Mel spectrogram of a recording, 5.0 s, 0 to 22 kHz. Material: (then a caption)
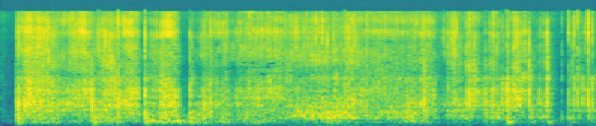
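Card. Long acrylic nails scratch across the glitter surface of a thin, solid, flat red glitter-covered card sheet. The result is a dense, continuous gritty rasp centered in the mids, broken by brief dips around 1.2 seconds and near the end.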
